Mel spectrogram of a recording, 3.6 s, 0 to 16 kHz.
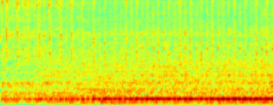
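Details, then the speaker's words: UMZ 4216 engine, warm idle after oil pump replacement with fresh oil and filter; fan has cycled several times; smooth even low hum with no lifter tapping; the oil pump was the cause of the earlier hydraulic lifter knock. "продолжение бизнеса был заменен маслонасос сейчас машина уже прогрета несколько раз отработал вентилятор первое масло свежий фильтр"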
